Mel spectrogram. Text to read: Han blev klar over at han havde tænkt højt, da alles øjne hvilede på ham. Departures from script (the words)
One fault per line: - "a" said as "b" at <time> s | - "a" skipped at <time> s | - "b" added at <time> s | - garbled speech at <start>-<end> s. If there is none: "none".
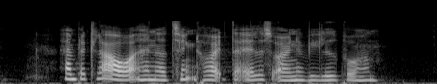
none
